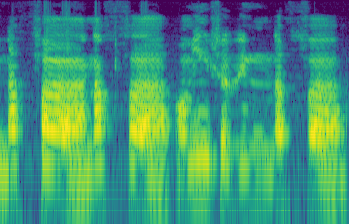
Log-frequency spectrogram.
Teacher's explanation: কিন্তু নাতে টান নাই ফাতে টান আছে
